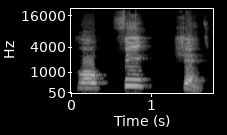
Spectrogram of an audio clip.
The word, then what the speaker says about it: proficient: That is its stress will be on what now? Fi. Okay? Which means fi will be stressed. That is pro ficient. Why? Fi is the second to the last what now? Syllable.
